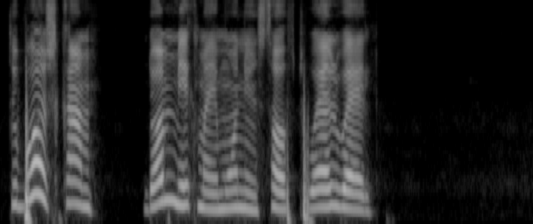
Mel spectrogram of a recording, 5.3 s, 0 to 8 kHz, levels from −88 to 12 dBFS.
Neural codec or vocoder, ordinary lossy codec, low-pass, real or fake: none; none; none; real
